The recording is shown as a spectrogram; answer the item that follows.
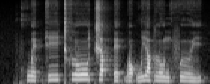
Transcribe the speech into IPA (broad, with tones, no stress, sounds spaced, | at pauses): kʰ w e˨˩ k̚ h iː˦˥ kʰ l oː˥˩ t͡ɕ a˥˩ t̚ ʔ e˨˩ k̚ l ɔ˨˩ ʔ w i˧ a̯ p l o˨˩ n f ɯː˨˩ j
